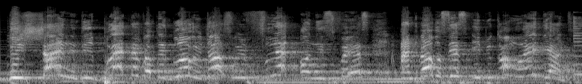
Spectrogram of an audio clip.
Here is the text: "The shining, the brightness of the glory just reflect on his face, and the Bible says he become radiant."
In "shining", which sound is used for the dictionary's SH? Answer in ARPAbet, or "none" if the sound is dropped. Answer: SH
